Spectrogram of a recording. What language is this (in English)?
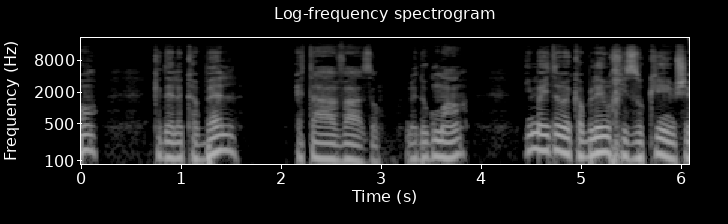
Hebrew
